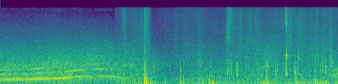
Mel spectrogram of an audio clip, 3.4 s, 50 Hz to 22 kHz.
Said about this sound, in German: Tel Aviv, gestern um etwa 15.30 Uhr. Ein Motorradfahrer rast über eine Kreuzung, um noch bei Grün über die Ampel zu kommen.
